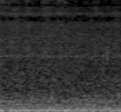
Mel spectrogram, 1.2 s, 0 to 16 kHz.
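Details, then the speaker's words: 2004 Toyota Avalon after replacing the valve cover gasket and wet spark plugs for hard starting: low even rumble at idle, no misfire stumble or knock; now idles smoothly, normal idle. "So pagka umandar na po, tumino na, praise God."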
